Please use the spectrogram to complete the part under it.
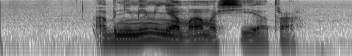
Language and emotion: Russian, neutral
